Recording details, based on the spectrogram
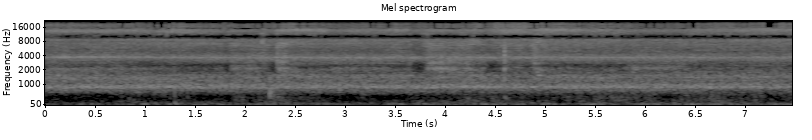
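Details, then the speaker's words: Suction machine checked before tracheostomy suctioning: quiet, steady suction hiss with faint motor tone and brief slurping clicks as water is drawn up through the catheter. "And I'm going to make sure that it works by suctioning up the water. Great, it works."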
